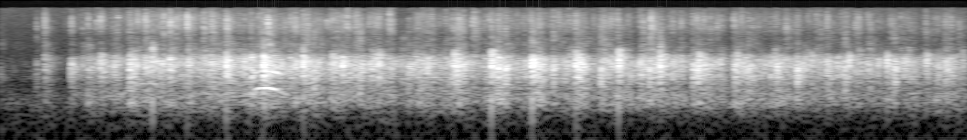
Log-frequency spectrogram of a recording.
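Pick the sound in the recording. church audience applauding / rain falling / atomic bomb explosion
church audience applauding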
